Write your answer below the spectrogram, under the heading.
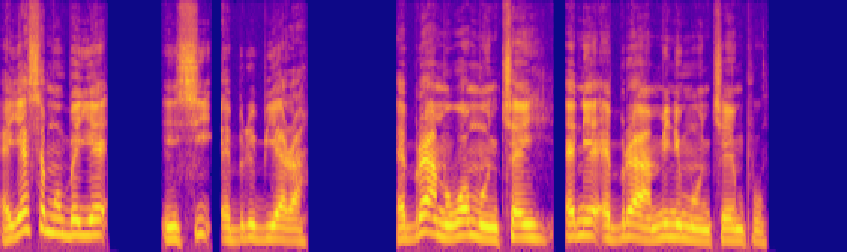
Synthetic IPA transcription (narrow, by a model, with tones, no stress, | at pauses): ɛ˨jɛ˦sɛ˦mʊ̃˦bɛ˦jɛ˦ | n̩˨si˦æ˨bi˦ɾe˦bi˦a˦ɾa˨ | ɛ˨bɾa˦˨mɪ̃˨wɔ˦mʊ̃˨ɲ̩˨t͡ɕʰɛ̃˦nɛ˦nɪ̃˦ɛ˨ʔɛ˨bɾa˦˨mmːɪ̃˦nĩ˦mʊ̃˨ɲ̩˨t͡ɕʰɛ̃˦nm˦pʰʊ˦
